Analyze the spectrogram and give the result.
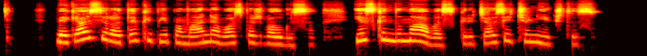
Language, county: Lithuanian, Klaipėda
